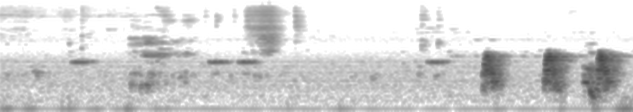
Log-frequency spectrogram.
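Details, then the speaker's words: Normal, preserved arterial Doppler flow in the posterior tibial artery, in a leg with arterial disease where the anterior tibial artery is severely obstructed proximally. "y vemos que el flujo en la tibial posterior está normal, está conservado, miren qué buen flujo."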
